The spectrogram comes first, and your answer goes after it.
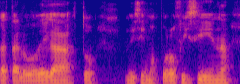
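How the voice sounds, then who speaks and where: This man's voice sits at a medium pitch. He speaks at a moderate pace. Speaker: teacher. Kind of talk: lecture. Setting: video call.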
